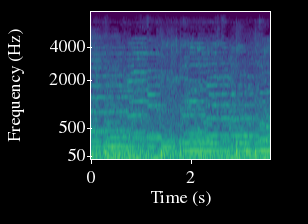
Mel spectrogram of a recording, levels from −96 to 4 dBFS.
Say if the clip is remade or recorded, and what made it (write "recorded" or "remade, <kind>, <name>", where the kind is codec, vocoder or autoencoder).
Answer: remade, codec, SNAC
